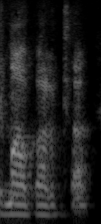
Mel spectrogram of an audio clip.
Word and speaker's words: Mahābhārata: focus on the Mahābhārata, or Mahābharat in Hindi, we pronounce Mahābharat, in English Mahābhārata, what has happened, at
